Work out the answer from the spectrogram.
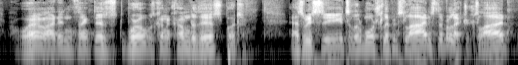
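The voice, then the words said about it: Morgan Freeman narrator impression. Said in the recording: “Morgan Freeman narrating the thoughts of a man who pooped his pants on a dance floor.”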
